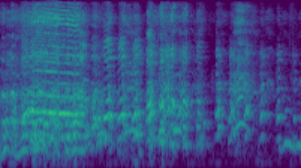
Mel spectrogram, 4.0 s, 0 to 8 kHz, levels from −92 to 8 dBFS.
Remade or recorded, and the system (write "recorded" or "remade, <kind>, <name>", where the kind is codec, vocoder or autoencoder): recorded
